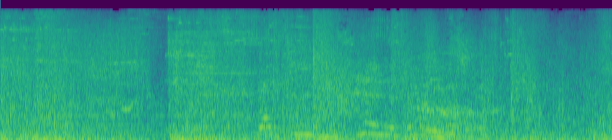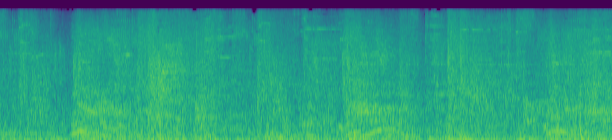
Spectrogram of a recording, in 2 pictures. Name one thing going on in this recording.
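Magical spell effects crackle and burst in a hectic fight.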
